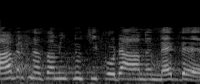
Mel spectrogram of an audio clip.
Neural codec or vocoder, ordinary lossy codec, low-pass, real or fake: vocoder, 44.1 kHz, 128 mel bands, Pupu-Vocoder; MP3, 24 kbps; 7.2 kHz; fake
